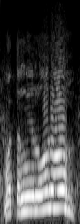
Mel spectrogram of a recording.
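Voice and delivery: loud, drawn-out "loro" in a mocking Madurese accent. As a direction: imitate a Madurese father complaining, Madurese accent. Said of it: "orang Madura". (logat Madura yang dibuat-buat)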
